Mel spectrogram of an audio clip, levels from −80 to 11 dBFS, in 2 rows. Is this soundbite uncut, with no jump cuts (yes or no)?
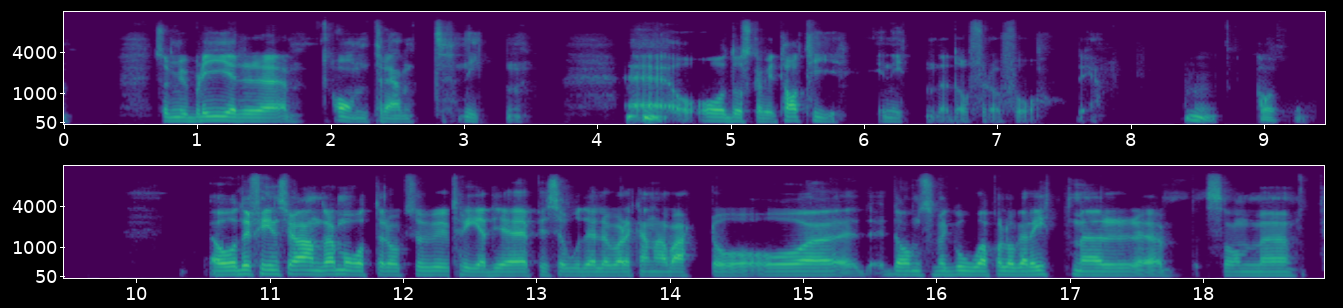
no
